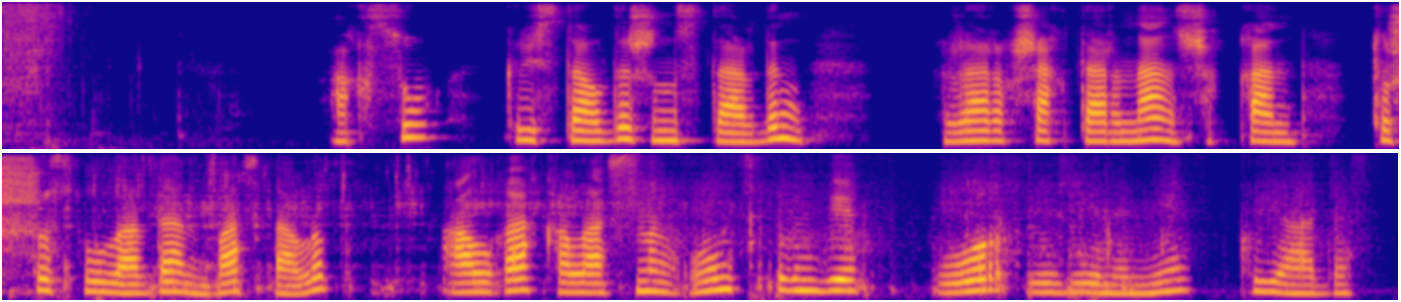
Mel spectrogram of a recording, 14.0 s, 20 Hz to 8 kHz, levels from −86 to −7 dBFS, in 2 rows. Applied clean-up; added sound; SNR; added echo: neural mask model RNNoise.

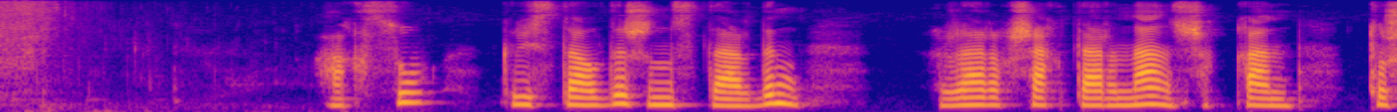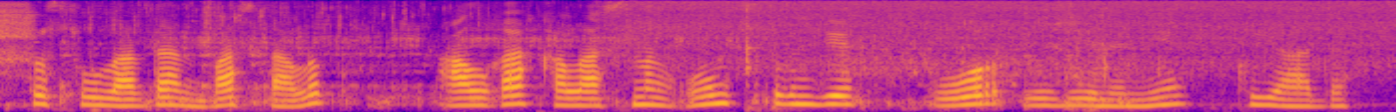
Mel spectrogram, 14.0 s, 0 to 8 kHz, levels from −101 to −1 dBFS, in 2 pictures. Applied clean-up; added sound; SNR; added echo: none; Toilet flush / Water tap, faucet; 16 dB; none.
